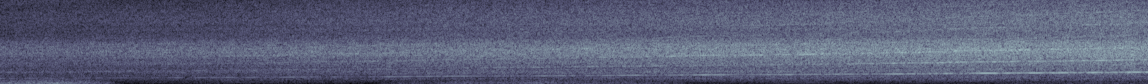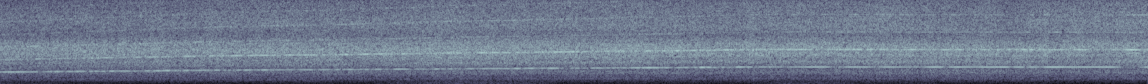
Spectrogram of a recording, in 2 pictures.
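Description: Pair of electric ducted fans on a jet-boot leg harness spooling up: a loud whine that rises steadily in pitch and volume for about ten seconds, then holds at full speed near the end.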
